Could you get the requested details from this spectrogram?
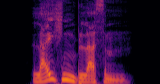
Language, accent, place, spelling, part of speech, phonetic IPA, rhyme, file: German, Germany, Berlin, leichenblassem, adjective, [ˈlaɪ̯çn̩ˈblasm̩], -asm̩, De-leichenblassem.ogg
- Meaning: strong dative masculine/neuter singular of leichenblass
